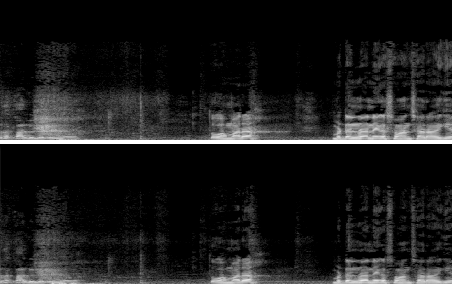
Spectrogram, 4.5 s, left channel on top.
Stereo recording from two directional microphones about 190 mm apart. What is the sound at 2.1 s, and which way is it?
Speech, 25° right (ahead or behind).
